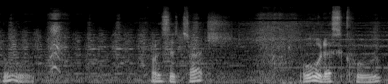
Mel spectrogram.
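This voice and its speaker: A gaming host gives casual gameplay commentary, dropping colloquial tags like "lah" and "eh", with video game music playing behind him. His mid-range voice is expressive and slow, with vocal fry.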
